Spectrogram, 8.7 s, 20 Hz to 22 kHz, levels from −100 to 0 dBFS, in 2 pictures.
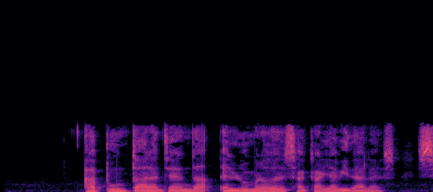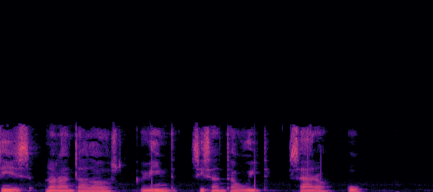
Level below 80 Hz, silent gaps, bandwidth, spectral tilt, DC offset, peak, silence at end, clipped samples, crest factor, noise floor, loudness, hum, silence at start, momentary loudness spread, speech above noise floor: -70 dBFS; none; 8 kHz; -4.5 dB/octave; under 0.1%; -22 dBFS; 0.75 s; under 0.1%; 20 dB; -84 dBFS; -42 LUFS; none; 0.85 s; 9 LU; 42 dB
